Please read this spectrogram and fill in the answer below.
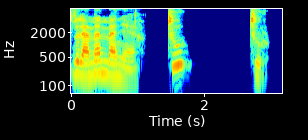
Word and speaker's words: tous: enfants aiment les vacances tous les enfants aiment les vacances vous voyez le s on ne l'entend pas tous les enfants aiment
